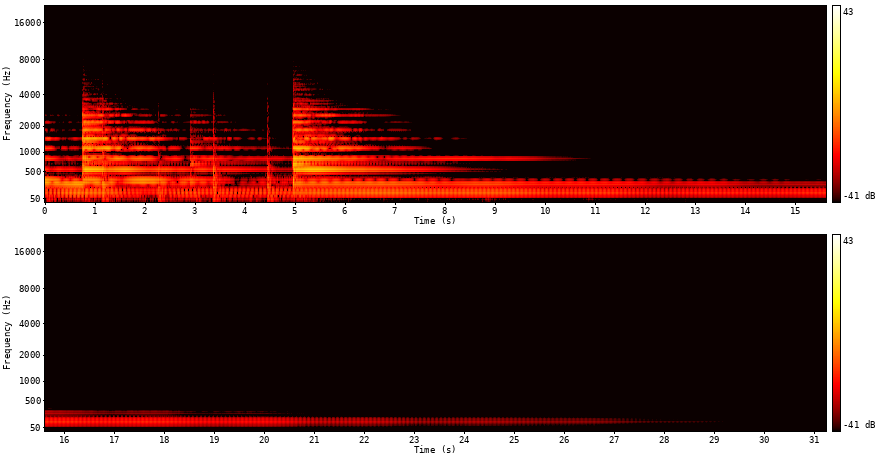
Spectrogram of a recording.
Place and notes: Rue de l'Église, Longny les Villages, France - Longny-au-Perche au Perche - Église St-Martin
Longny-au-Perche au Perche (Orne)
Église St-Martin
Le Glas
